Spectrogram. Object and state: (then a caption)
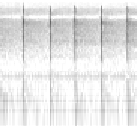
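Hardened dental filler on turtle shell, solid. Five sharp, dry knocks tap on a repaired patch of a turtle's shell filled with human-grade dental filler cured by a UV torch. Each is a brief, hard click with almost no ring. The filler has set super hard and adhered well, as if that part of the shell was never gone.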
